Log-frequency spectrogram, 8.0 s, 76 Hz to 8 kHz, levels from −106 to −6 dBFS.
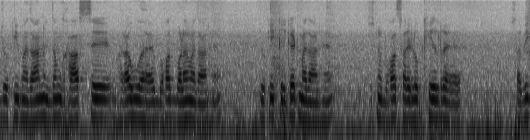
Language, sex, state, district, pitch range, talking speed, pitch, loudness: Hindi, male, Chhattisgarh, Raipur, 115-150 Hz, 180 wpm, 140 Hz, -16 LUFS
